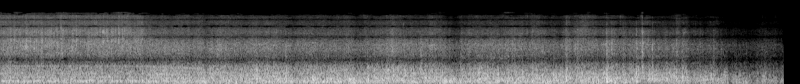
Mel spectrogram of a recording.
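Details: Class 33 diesel locomotive 33053 departing Alton on the Mid Hants Railway: a loud hoover-like rushing roar over a rough diesel beat before it cuts out as the locomotive fails; cause unclear.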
